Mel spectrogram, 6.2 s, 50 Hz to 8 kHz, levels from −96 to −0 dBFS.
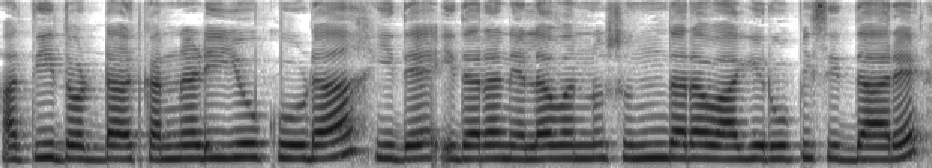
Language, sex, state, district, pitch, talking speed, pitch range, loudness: Kannada, female, Karnataka, Bangalore, 230 Hz, 85 wpm, 225-235 Hz, -13 LUFS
